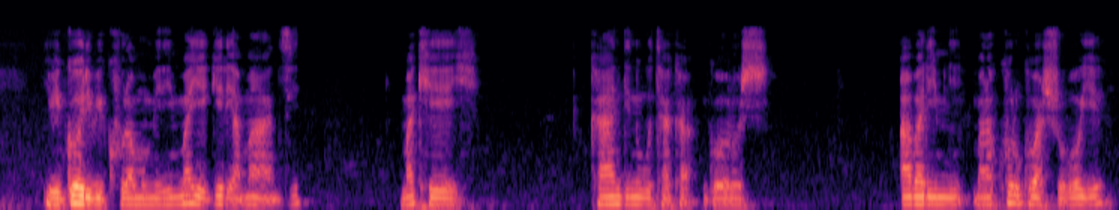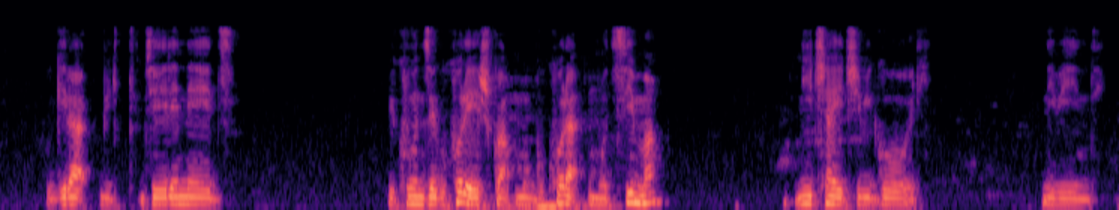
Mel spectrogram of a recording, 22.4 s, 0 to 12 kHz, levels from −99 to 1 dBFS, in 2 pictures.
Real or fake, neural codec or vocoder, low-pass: real; none; 7.2 kHz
